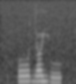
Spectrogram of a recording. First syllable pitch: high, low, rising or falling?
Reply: high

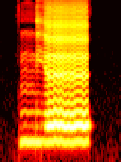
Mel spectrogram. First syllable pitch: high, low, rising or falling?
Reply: high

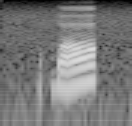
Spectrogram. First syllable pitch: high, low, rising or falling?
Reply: rising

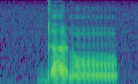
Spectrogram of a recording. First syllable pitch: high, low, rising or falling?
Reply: high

